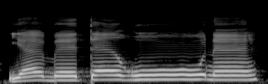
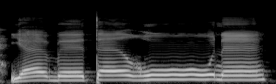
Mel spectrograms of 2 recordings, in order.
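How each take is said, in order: The two takes are said the same way.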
